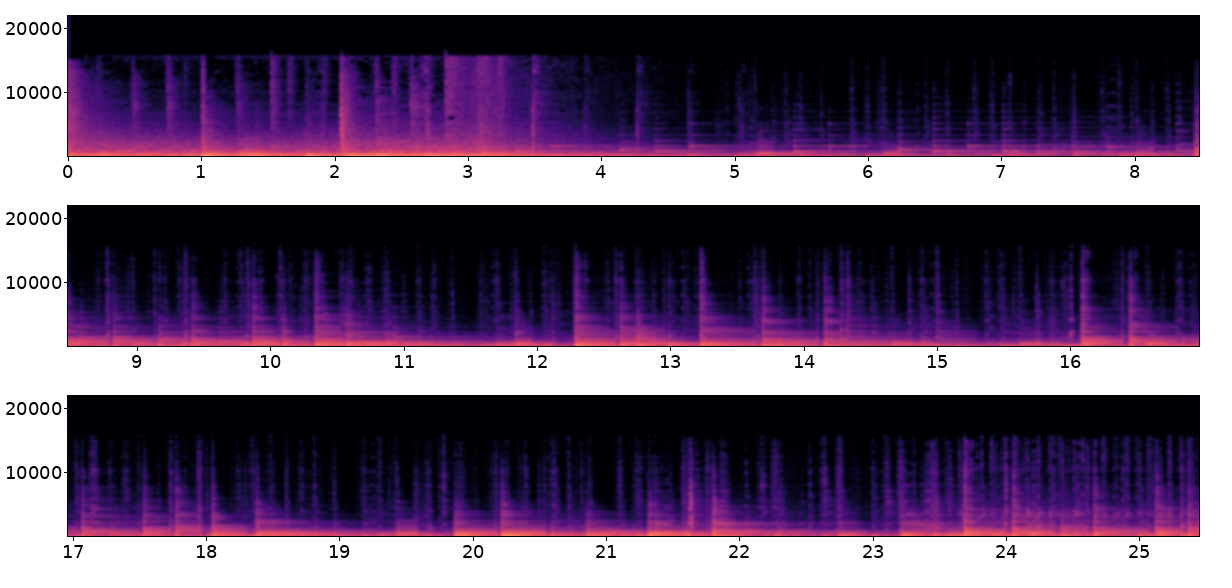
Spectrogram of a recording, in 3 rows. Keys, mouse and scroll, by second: 0.6 click, 1.8 F4, 3.4 F9, 6.5 F9, 7.0 click, 9.3 click, 10.4 click, 13.2 F4, 14.9 F9, 21.5 click, 24.8 click, 24.9 double click.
